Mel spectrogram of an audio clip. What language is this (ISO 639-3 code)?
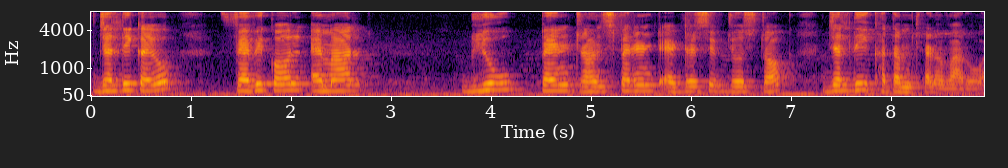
snd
